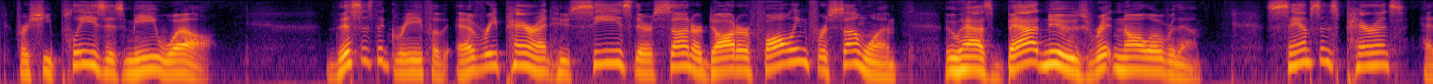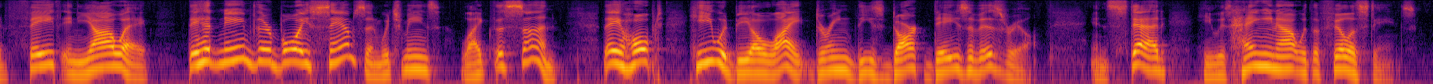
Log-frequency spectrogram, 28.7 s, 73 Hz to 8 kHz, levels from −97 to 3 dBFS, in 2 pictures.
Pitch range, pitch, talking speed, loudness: 130-210 Hz, 160 Hz, 140 wpm, -16 LUFS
